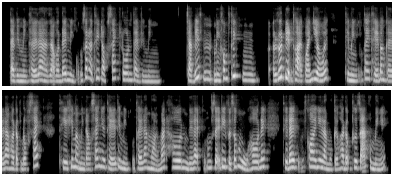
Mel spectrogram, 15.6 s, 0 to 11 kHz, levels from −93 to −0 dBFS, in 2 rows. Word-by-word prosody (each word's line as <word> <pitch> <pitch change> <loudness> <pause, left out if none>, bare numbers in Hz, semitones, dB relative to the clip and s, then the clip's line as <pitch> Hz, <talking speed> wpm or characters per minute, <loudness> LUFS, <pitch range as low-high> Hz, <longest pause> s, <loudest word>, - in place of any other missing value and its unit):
tại 225 - +3
vì 220 0 -3
mình 205 -1 -3
thấy 210 -1 0
là 235 -3 +1
dạo 215 - +1
gần 210 0 -2
đây 250 +2 +3
mình 245 -3 -2
cũng 235 - -10
rất 355 +7 +2
là 315 - +2
thích 330 +5 -5
đọc 250 -3 0
sách 315 +1 -3
luôn, 260 -1 0
tại 230 -4 -2
vì 210 - -8
mình 200 -1 -5 0.7
chả 225 - +4
biết, 350 - +2
ừm 285 -1 -3
mình 235 0 +1
không 315 +8 +1
thích, 415 +1 +6
ừm, 240 -1 -4 0.5
lướt 345 - +9
điện 280 -6 +7
thoại 260 -4 +5
quá 215 -1 +3
nhiều 265 0 +4
ấy, 290 +7 +2 0.3
thì 260 -2 -3
mình 225 -2 +1
cũng 245 +3 -17
thay 310 +1 -1
thế 220 -6 +1
bằng 275 +2 +1
cái 210 -2 -1
là 245 +2 +1
hoạt 225 -2 -1
động 205 +1 -1
đọc 210 0 -2
sách. 330 - 0 0.4
Thì 240 -2 -1
khi 265 - -4
mà 290 -2 +2
mình 220 -4 -1
đọc 205 0 -4
sách 310 +7 -2
như 300 -2 -1
thế 210 -5 +1
thì 280 - -1
mình 225 -4 -1
cũng - - -13
thấy 225 -3 +1
là 265 - -2
mỏi 220 -6 -1
mắt 265 +3 +1
hơn, 270 -3 +2
với 215 0 -2
lại 245 -1 +1
cũng 260 +1 -7
dễ 265 - 0
đi 300 -1 +1
vào 225 - -1
giấc 295 +8 -1
ngủ 250 -10 +1
hơn 250 +1 +1
ấy. 300 - +1 0.3
Thì 250 - -2
đây 270 +2 +7
cũng - - -13
coi 300 -2 +3
như 285 - +1
là 240 -4 +3
một 200 -1 -4
cái 205 - -3
hoạt 245 +1 0
động 225 - +1
thư 265 - +3
giãn - - +4
của 255 - -5
mình 200 -2 -2
ấy. 220 - -5
245 Hz, 325 wpm, -23 LUFS, 220-275 Hz, 0.7 s, lướt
